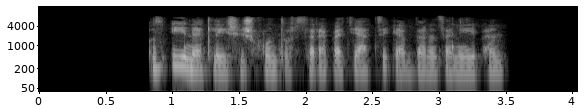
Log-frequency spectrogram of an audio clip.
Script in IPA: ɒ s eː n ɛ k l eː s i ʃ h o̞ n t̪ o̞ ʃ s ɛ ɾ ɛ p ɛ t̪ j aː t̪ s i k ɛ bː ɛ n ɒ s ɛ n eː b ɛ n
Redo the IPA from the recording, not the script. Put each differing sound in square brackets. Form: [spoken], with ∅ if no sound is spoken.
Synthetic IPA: ɒ [z] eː n ɛ k l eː [ʃ] i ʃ [f] o̞ n t̪ o̞ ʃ s ɛ ɾ ɛ p ɛ t̪ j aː t̪ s i k ɛ bː ɛ n ɒ [z] ɛ n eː b ɛ n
